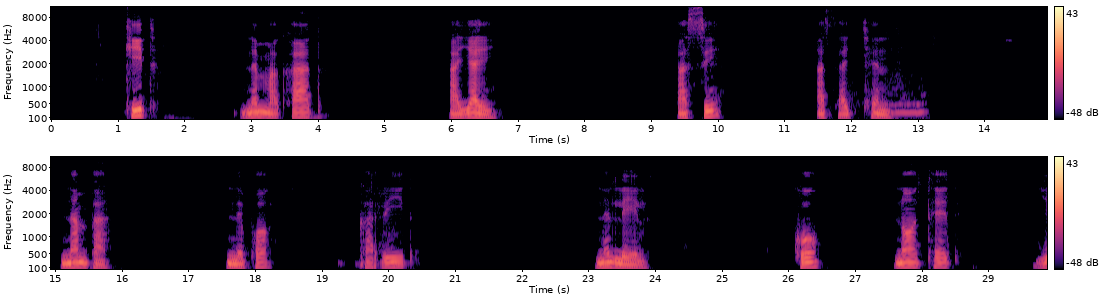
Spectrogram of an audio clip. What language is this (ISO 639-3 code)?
kln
